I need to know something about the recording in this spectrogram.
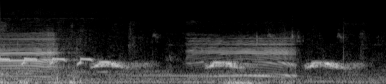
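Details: Cattle, part of a herd of dozens jumping over a path border between green rice fields in the countryside, give drawn-out harmonic moos that rise and bend, alongside short repeated higher tonal notes.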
